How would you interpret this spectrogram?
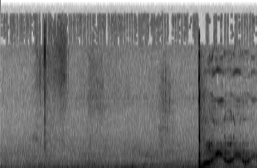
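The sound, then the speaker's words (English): After quiet background hiss, a buzzer is hit: a sharp click followed by a springy, wobbling tone that warbles up and down for about half a second. “You can go ahead and hit another buzzer for me.”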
